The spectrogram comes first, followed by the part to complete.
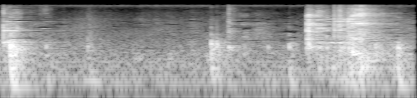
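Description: Drinking glasses clinking and knocking as they are handled on a table: a sharp clink at the start, another about a second in, and a longer clatter near the end.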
